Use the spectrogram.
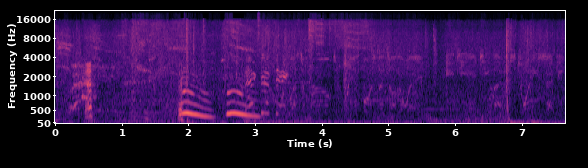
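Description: A person imitates an owl with two loud, low hoots that bend downward, close to the mic, against a busy game background with other voices murmuring.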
